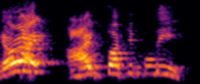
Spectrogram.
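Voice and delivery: high, loud, slow "I believe" yell; fired-up shout. Retold or imitated. Driver to crew chief on the radio, loud fired-up surrender. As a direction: bellow it like a battle cry.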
